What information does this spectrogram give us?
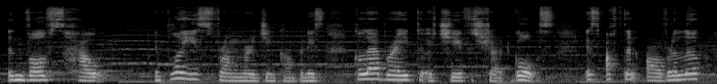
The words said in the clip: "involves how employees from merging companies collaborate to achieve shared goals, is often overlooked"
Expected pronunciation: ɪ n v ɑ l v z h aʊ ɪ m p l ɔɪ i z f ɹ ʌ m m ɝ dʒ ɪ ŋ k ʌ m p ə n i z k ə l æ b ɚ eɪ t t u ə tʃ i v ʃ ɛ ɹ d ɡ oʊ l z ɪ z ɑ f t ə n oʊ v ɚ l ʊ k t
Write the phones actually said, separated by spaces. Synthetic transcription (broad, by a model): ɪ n v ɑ l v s h aʊ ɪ m p l ɔɪ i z f ɹ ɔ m m ɝ dʒ ɪ ŋ k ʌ m p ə n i s k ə l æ b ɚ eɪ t t u ə tʃ i v ʃ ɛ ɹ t ɡ oʊ l s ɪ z ɑ f t ə n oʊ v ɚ l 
